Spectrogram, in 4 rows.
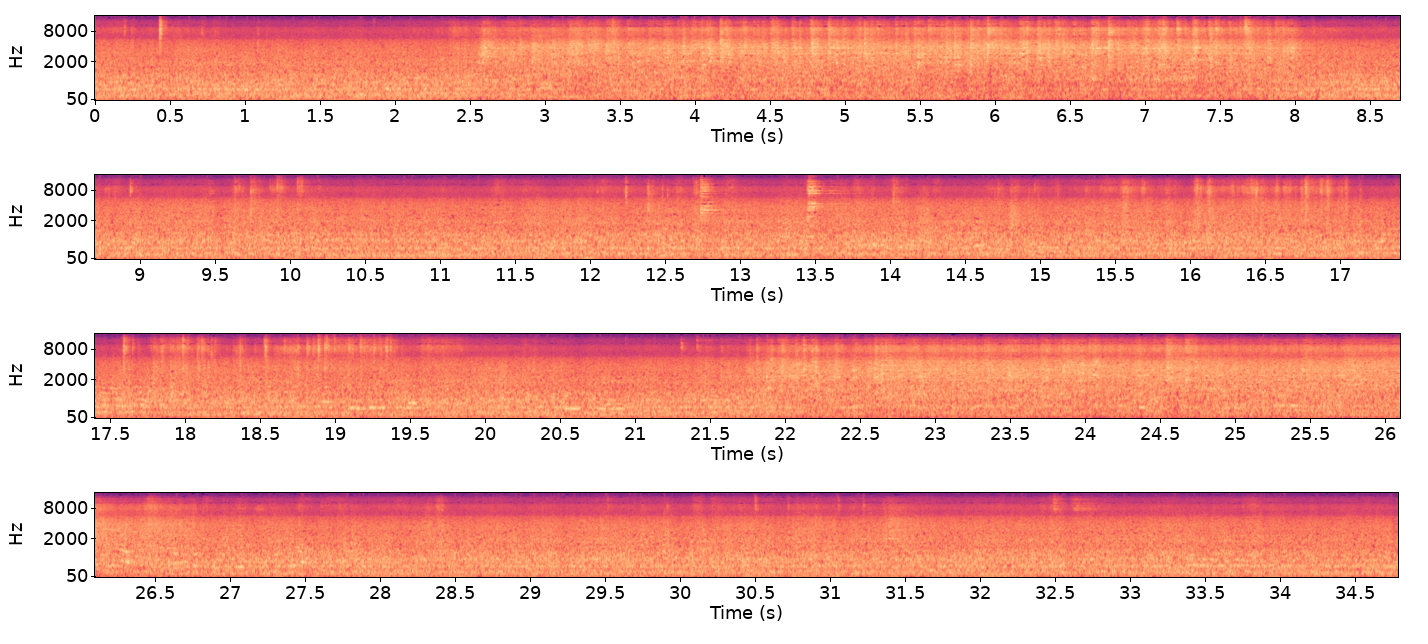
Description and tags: GunRange Mega13
Retracting target at an indoor gun shooting range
